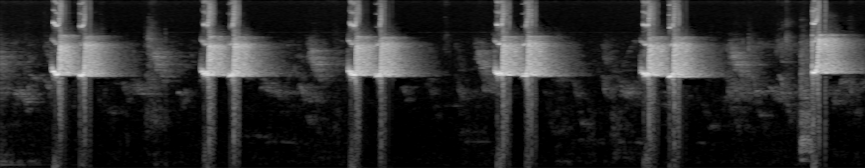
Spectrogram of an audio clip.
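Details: Female rain quail gives sharp, high double notes, repeated steadily about every one and a half seconds over a quiet background.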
